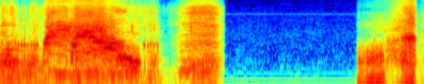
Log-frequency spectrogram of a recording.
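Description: A cougar gives loud, harsh, wavering cries, one long and others shorter, separated by a quiet pause.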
